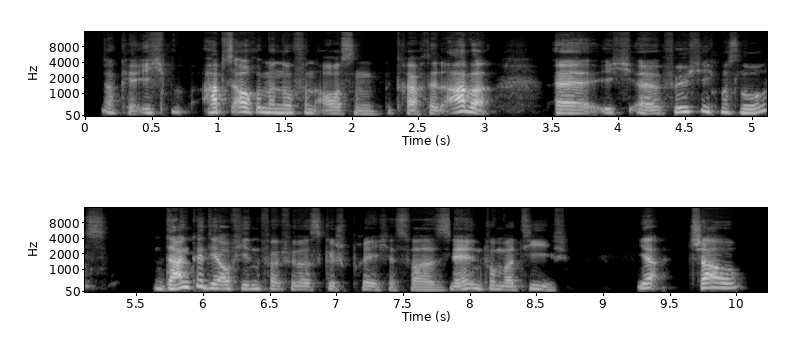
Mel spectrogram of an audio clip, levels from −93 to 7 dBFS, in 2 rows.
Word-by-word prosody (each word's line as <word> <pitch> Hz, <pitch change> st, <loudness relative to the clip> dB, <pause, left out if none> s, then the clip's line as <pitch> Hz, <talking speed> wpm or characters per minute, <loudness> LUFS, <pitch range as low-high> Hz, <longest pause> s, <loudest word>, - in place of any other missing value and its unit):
Okay, 170 Hz, -2 st, -7 dB
ich, 165 Hz, -1 st, -6 dB
hm, 190 Hz, 0 st, -13 dB
habe 185 Hz, +2 st, +4 dB
es 190 Hz, -, -8 dB
auch 200 Hz, -1 st, +5 dB
immer 185 Hz, -2 st, 0 dB
nur 165 Hz, -2 st, -1 dB
von 160 Hz, -1 st, -8 dB
außen 135 Hz, -4 st, -6 dB
betrachtet, -, -, -2 dB
aber, -, -, +7 dB, 0.4 s
äh, 150 Hz, -1 st, +4 dB
ich, 160 Hz, -1 st, -8 dB
äh, 135 Hz, +1 st, 0 dB
fürchte, 205 Hz, -, -2 dB
ich 205 Hz, 0 st, -6 dB
muss 180 Hz, -2 st, -5 dB
los. 245 Hz, -, -4 dB, 0.3 s
Danke 230 Hz, -, +6 dB
dir 175 Hz, -3 st, +2 dB
auf 160 Hz, -1 st, -4 dB
jeden 160 Hz, -1 st, -5 dB
Fall 150 Hz, -2 st, -8 dB
für 145 Hz, -, -10 dB
das 135 Hz, -1 st, -7 dB
Gespräch. 135 Hz, -1 st, -8 dB
Es -, -, -13 dB
war 120 Hz, -2 st, -3 dB
sehr 135 Hz, +9 st, +1 dB
informativ. 145 Hz, -6 st, -6 dB, 0.5 s
Ja, -, -, +1 dB, 0.2 s
tschau. 200 Hz, +3 st, +2 dB
160 Hz, 195 wpm, -24 LUFS, 140-190 Hz, 0.5 s, aber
